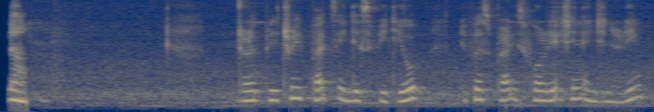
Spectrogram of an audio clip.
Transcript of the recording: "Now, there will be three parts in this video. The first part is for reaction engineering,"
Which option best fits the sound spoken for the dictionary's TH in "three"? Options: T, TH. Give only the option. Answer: T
